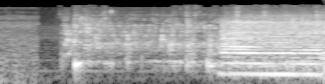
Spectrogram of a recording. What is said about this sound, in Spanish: El anterior es el aire pasando por el váter. El aire pasando por el váter.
